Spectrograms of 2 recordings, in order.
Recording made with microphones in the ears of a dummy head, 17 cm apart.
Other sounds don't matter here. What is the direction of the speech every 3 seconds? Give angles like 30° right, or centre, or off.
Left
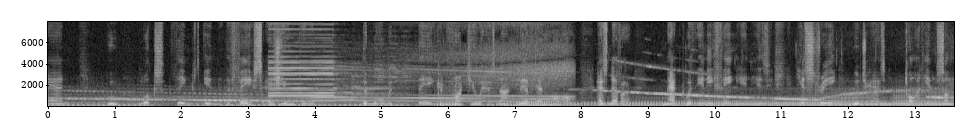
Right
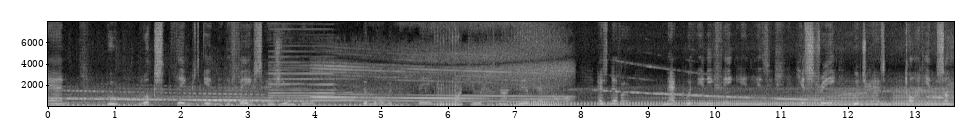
10° right, 50° left, 60° left, 10° left, 10° right.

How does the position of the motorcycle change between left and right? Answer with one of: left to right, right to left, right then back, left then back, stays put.
stays put.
